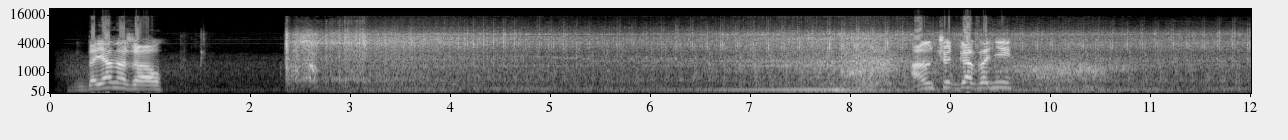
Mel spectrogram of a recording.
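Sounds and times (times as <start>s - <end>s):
car engine idling: 2.3s - 12.0s
faint engine ticking: 3.7s - 9.6s, 10.5s - 12.0s.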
